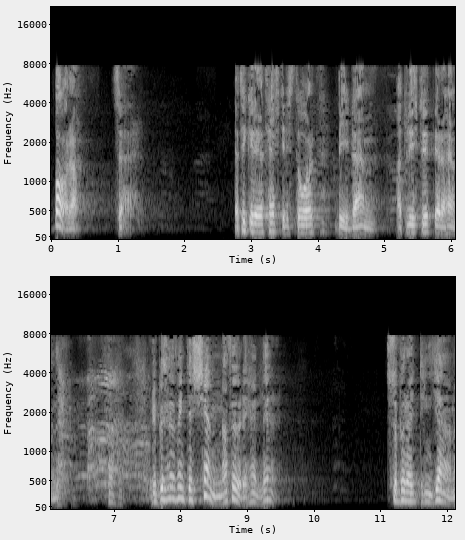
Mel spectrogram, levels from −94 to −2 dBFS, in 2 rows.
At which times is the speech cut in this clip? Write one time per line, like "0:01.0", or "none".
0:07.5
